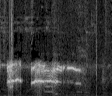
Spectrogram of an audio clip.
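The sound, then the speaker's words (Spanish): A child's voice imitates a dog barking, giving two or three high, yappy woofs in quick succession, fairly loud, with no other talking. “A ver, hazle como perrito.”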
